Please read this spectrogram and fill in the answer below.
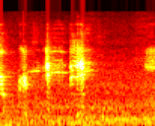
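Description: A man laughing in a few short, breathy bursts.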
